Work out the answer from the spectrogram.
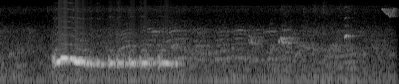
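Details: Perkutut Bangkok zebra dove song meant to coax other doves into calling: one rapid, rolling, cooing phrase opening on a sharp higher note and trailing off over about a second, followed by faint scattered chirps and low hum.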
